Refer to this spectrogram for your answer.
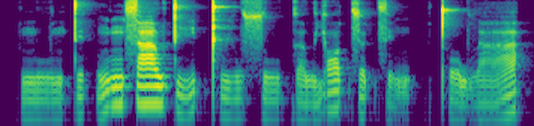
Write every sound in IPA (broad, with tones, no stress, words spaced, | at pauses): n̪uː˨n t̪ɪ˧k̚ ŋʊ˥ŋsaː˥wt̪iː˨˥t̚kʷʰiː˨w suː˨kɐ˨w jɔː˥t̚sɵ˧t̚sɪ˨˩ŋ | t̪ʰo˨˩wlaː˨˥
